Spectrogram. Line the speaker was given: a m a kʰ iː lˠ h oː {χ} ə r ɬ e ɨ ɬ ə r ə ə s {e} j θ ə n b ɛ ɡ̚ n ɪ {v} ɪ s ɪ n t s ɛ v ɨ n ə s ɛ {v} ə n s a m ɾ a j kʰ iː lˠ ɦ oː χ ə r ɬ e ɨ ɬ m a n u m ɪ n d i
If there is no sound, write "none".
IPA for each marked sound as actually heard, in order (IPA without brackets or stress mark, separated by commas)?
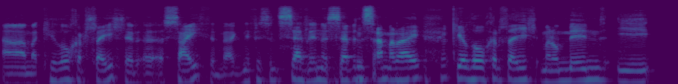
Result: χ, a, f, v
